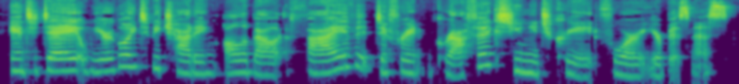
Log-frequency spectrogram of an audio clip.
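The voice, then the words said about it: Congested voice from a cold. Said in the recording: “I'm feeling a little bit under the weather, as you can probably tell by my voice... if my voice does not sound like normal, if it sounds like I'm fighting a cold”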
